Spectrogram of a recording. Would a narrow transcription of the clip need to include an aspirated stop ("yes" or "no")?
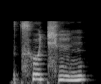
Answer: yes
